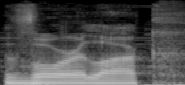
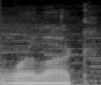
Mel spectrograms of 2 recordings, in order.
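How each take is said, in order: First: The name begins with a V sound. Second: The name begins with a W sound. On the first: "it's very German" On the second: "Still with the W"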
